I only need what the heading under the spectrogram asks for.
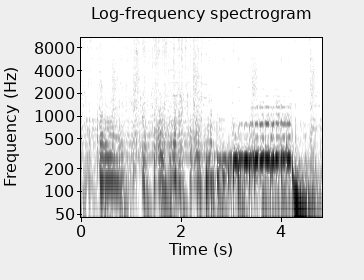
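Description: Bees buzz loudly, their droning pitch wavering and swooping as they fly, then settling into a steady hum before cutting off abruptly with a low thud.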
